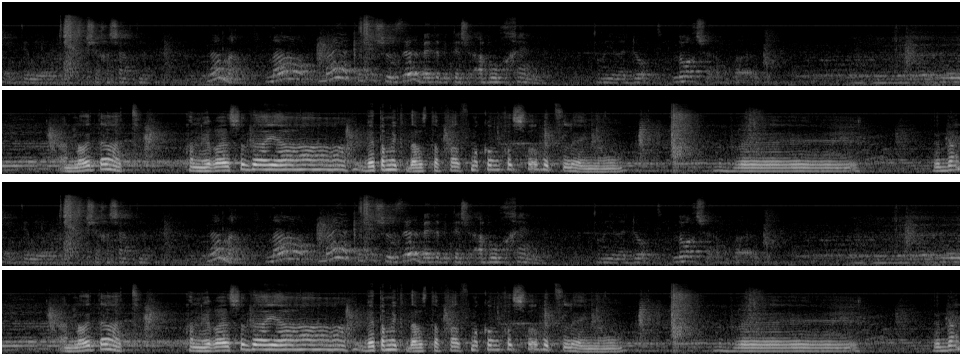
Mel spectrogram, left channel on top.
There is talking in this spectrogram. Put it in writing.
ילדות, כשחשבתם, למה? מה היה הקשר של זה לבית המקדש עבורכם, בתור ילדות? לא עכשיו, אבל... אני לא יודעת. כנראה שזה היה... בית המקדש תפס מקום חשוב אצלנו.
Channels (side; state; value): both; identical; correlation 1.00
